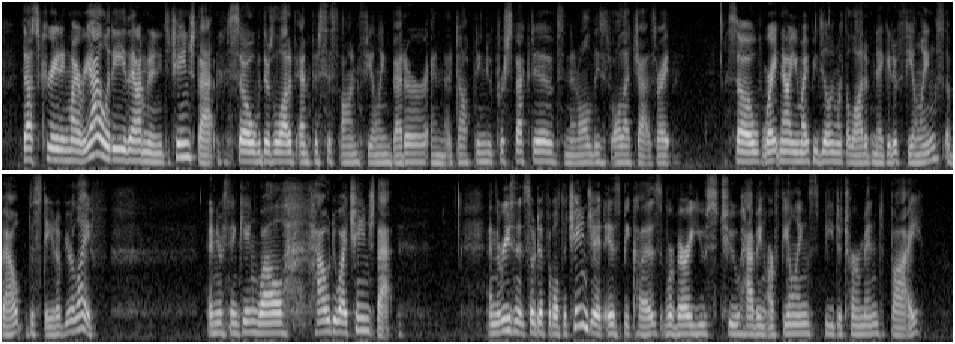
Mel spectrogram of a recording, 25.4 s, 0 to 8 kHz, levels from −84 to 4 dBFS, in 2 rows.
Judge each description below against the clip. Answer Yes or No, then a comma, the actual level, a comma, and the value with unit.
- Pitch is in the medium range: Yes, medium, 165 Hz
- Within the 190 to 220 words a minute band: Yes, average, 195 wpm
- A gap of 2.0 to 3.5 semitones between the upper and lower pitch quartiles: Yes, average, 2.8 semitones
